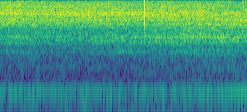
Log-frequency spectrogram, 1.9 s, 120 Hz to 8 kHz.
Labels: {"label": "anthrophony, boat engine", "recorder": "SoundTrap 500"}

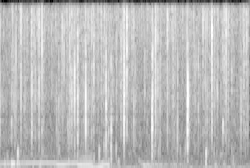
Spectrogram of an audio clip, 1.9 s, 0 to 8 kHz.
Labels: {"label": "biophony, cascading saw", "recorder": "SoundTrap 600 or HydroMoth"}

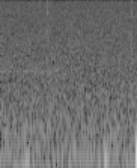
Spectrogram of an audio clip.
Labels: {"label": "ambient", "recorder": "HydroMoth"}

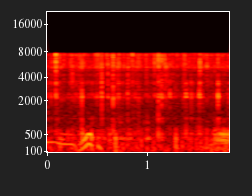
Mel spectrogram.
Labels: {"label": "biophony, cascading saw", "recorder": "HydroMoth"}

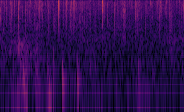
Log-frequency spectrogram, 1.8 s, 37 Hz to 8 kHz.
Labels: {"label": "biophony", "recorder": "SoundTrap 300"}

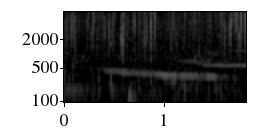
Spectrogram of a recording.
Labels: {"label": "biophony", "recorder": "SoundTrap 300"}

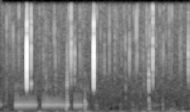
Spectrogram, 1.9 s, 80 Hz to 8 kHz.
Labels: {"label": "biophony, stridulation", "recorder": "SoundTrap 300"}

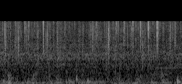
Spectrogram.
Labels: {"label": "biophony", "recorder": "SoundTrap 300"}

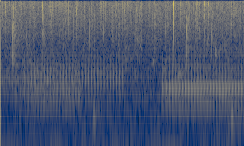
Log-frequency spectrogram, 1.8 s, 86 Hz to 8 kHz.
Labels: {"label": "biophony, croak", "recorder": "SoundTrap 500"}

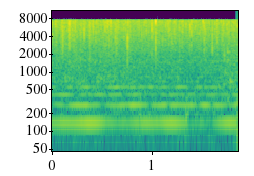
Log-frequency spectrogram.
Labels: {"label": "biophony, midshipman", "recorder": "SoundTrap 500"}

